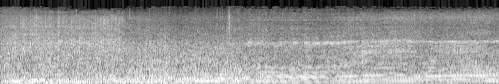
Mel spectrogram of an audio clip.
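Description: A motor vehicle engine running close by, its pitch rising and falling from about halfway through, when a steady high whine also comes in.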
